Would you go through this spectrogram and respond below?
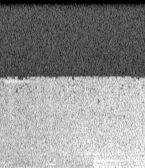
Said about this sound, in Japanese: その日の雨はなんだか違って見えた雨粒がくっきりと鮮明で路面を叩く音に濁音がなかった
